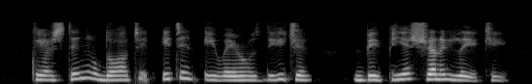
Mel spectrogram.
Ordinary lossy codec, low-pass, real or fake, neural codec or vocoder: MP3, 32 kbps; 7.2 kHz; fake; codec, 16 kHz in and 24 kHz out, 0.4 kbps, LongCat-Audio-Codec, four codebook decoder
